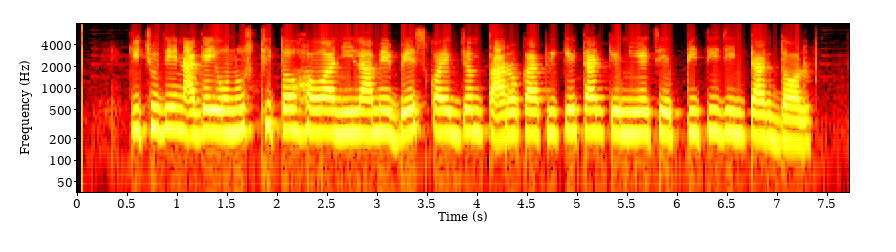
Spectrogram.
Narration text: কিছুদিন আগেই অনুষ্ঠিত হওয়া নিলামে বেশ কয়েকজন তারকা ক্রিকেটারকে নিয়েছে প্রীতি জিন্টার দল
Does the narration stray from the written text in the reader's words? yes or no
no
